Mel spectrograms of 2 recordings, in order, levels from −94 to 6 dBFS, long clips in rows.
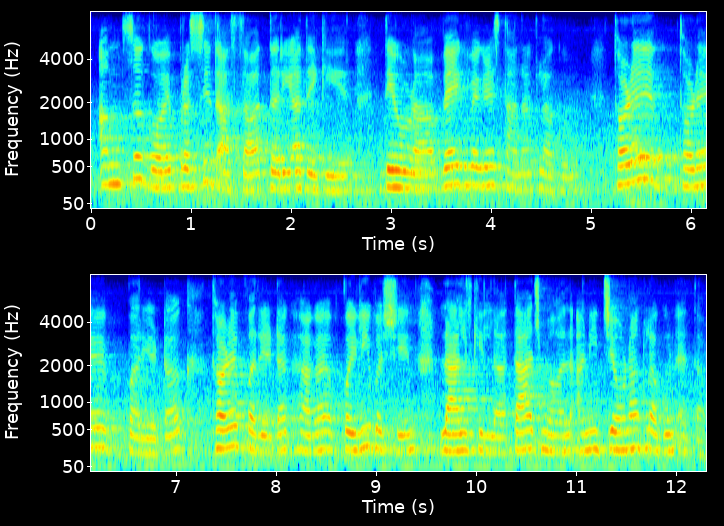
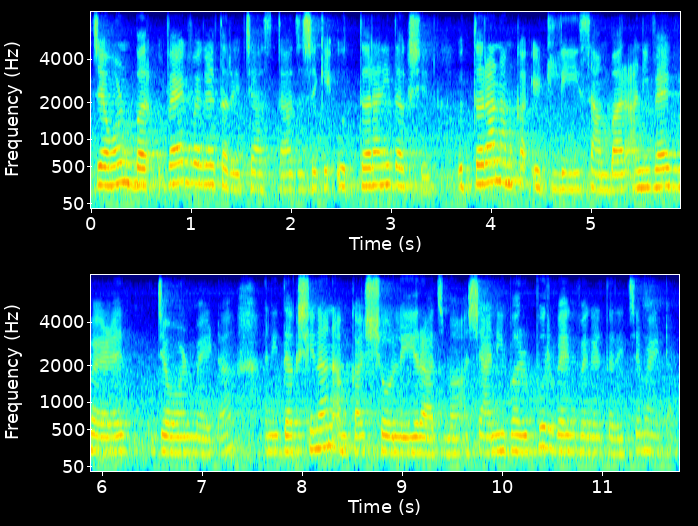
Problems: constant background noise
